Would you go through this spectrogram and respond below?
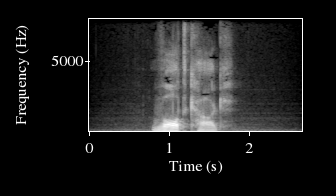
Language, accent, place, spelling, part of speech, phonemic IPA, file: German, Germany, Berlin, wortkarg, adjective, /ˈvɔʁtˌkaʁk/, De-wortkarg.ogg
- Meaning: taciturn, laconic (disinclined to speak)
